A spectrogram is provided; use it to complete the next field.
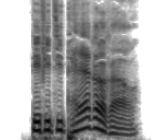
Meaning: inflection of defizitär: 1. strong/mixed nominative masculine singular comparative degree 2. strong genitive/dative feminine singular comparative degree 3. strong genitive plural comparative degree
- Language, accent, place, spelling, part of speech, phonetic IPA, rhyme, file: German, Germany, Berlin, defizitärerer, adjective, [ˌdefit͡siˈtɛːʁəʁɐ], -ɛːʁəʁɐ, De-defizitärerer.ogg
